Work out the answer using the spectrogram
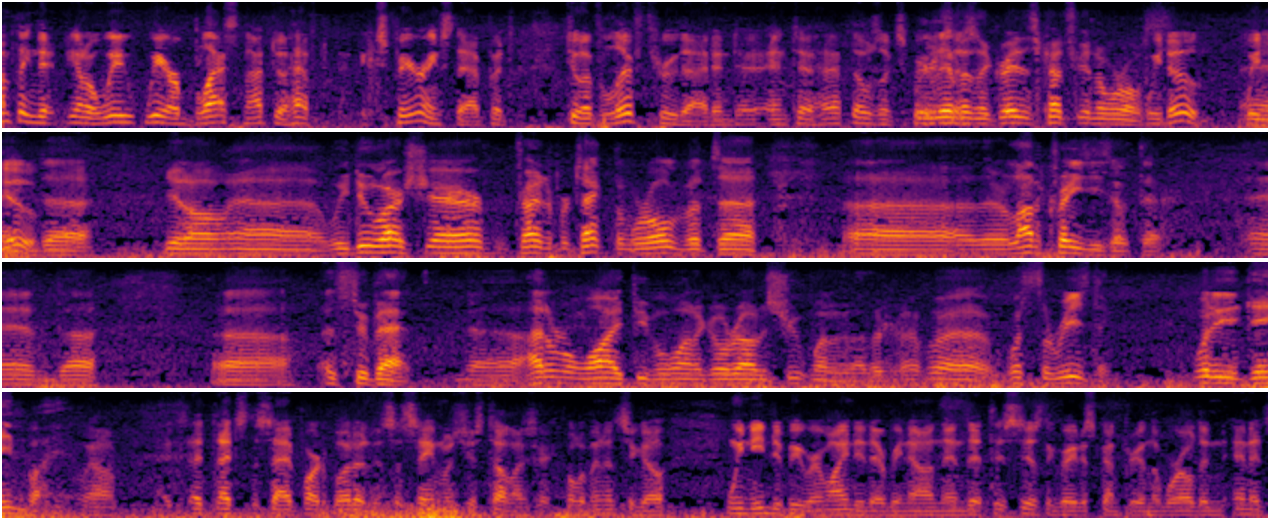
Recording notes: Live from Gore Park. Held a live broadcast from Veteran's Place, in downtown Hamilton, Ontario.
